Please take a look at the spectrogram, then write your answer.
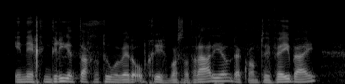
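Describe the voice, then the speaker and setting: On a very clean recording with a silent background, a man with an ordinary speaking voice talks at a moderate pace and medium pitch, with ordinary pitch variation. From Netherlands, Rotterdam. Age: 50s. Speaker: editor-in-chief of a regional broadcaster. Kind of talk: radio interview.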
